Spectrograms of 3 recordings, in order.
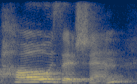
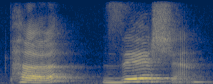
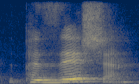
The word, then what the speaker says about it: position: notice here we have both of these O's are being pronounced as the schwa and both of these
